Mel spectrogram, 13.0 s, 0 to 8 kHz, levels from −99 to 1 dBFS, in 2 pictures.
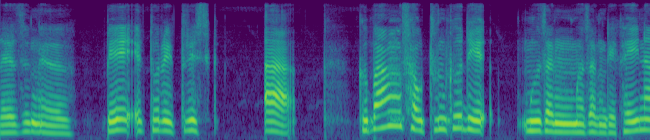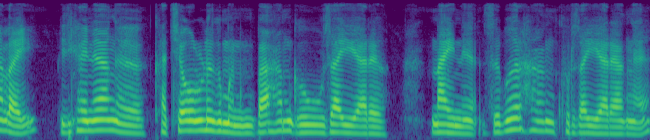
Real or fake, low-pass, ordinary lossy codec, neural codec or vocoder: fake; 7.2 kHz; none; vocoder, 44.1 kHz, 128 mel bands, Pupu-Vocoder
